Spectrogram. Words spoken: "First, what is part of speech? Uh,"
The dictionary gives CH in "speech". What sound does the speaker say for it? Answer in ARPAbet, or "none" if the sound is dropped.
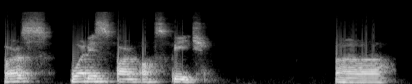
CH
